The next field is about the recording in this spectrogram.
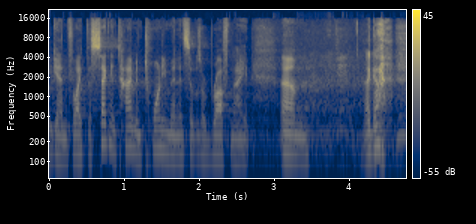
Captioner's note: congregation laughing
